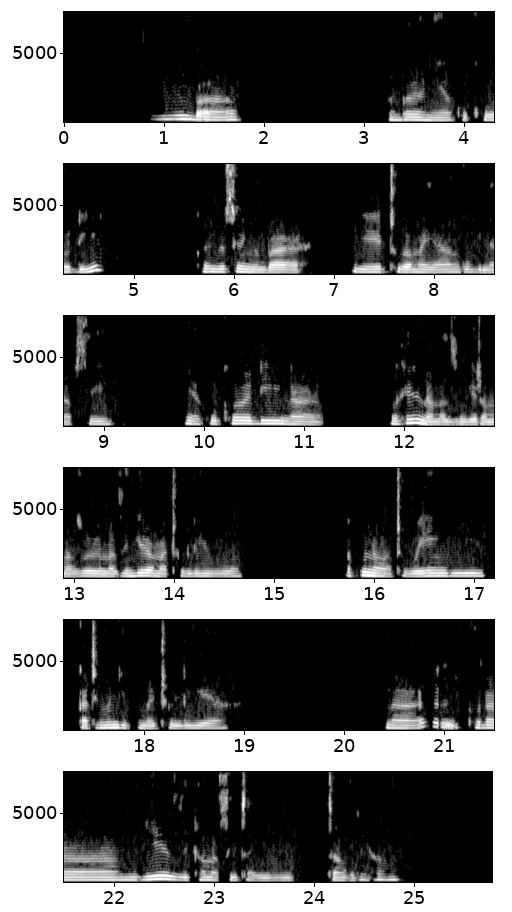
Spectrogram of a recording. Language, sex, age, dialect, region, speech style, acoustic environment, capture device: Swahili, female, 25-34, Kenya - Nairobi Sheng-influenced, Kenya, relaxed, silence, desktop / Windows / Firefox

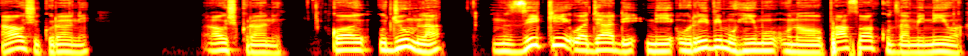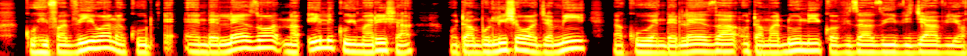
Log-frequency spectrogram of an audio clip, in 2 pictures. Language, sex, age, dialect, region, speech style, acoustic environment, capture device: Swahili, male, 18-24, Kenya - Nairobi Sheng-influenced, Kenya, focused; relaxed, silence, mobile / Linux / Chrome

